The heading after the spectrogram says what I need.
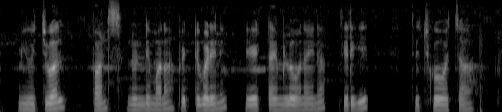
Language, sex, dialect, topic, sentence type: Telugu, male, Utterandhra, banking, question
